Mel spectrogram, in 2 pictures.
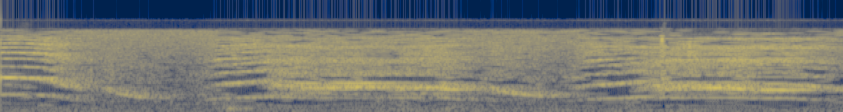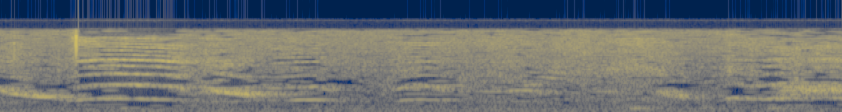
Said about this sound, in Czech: To nevadí, že tady máme pláč, já jsem to myslím, že už někde říkal, že ve shromáždění, kde nepláčou děti, by měli plakat dospělí.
